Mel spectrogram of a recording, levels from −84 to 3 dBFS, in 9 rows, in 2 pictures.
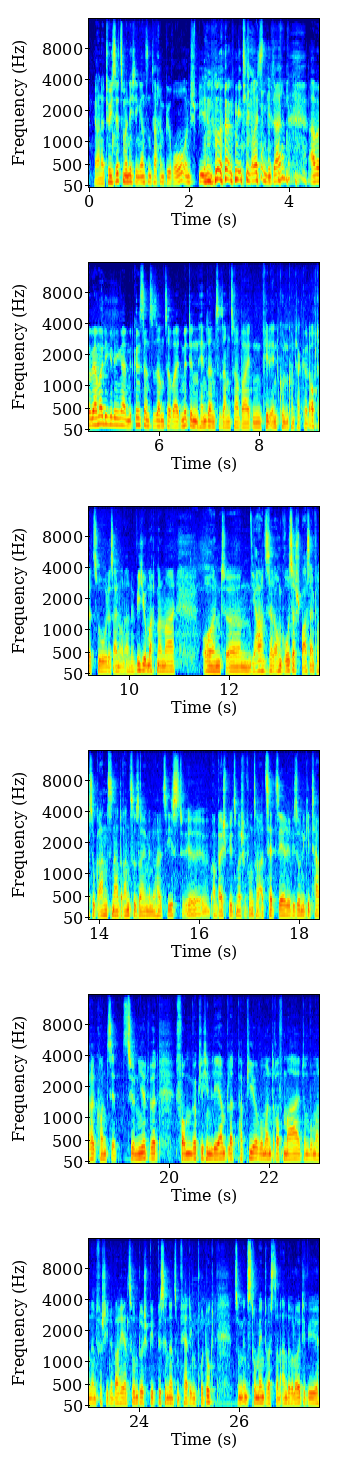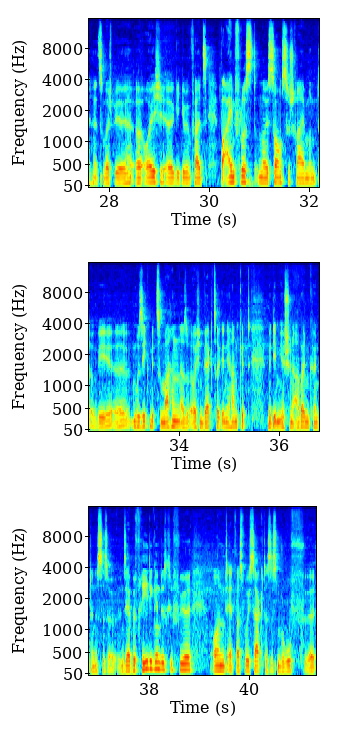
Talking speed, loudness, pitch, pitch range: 230 wpm, -18 LUFS, 110 Hz, 105-120 Hz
